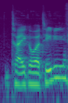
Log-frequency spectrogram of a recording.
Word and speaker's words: Taika Waititi: Taika Waititi? – Thank you.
